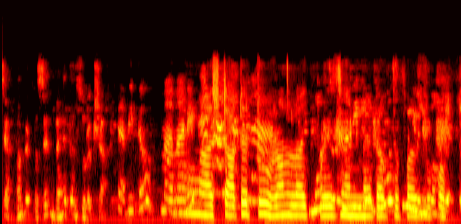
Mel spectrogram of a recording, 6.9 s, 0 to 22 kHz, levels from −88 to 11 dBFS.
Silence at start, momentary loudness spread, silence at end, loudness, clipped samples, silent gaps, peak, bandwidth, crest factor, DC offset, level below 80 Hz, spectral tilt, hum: 0.05 s; 15 LU; 0 s; -15 LUFS; under 0.1%; none; -2 dBFS; 8 kHz; 14 dB; under 0.1%; -52 dBFS; -6 dB/octave; none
